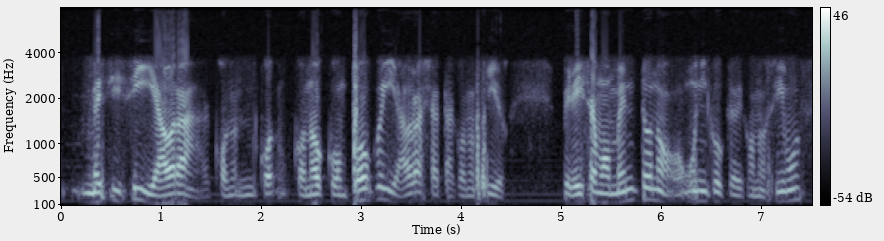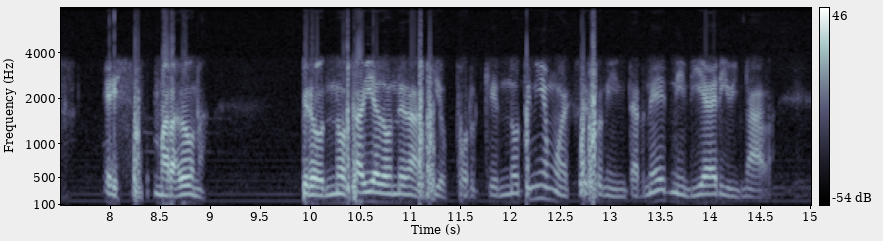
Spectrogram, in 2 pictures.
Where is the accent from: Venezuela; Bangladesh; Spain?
Bangladesh; born there; Spanish is a second language; Sí, nací en Bangladesh, un pueblo de 100 habitantes.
